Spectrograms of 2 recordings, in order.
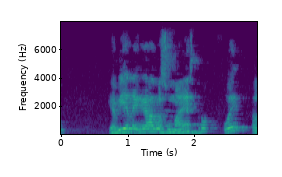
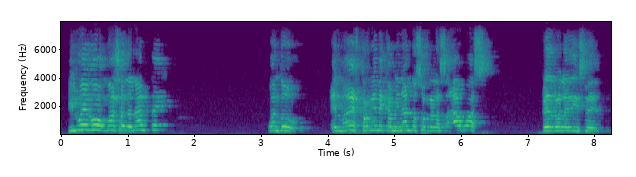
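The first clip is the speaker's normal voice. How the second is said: loud, high sermon delivery; fervent preacher; preaching at full force; 7 semitones higher, 7 dB louder than usual. Acted. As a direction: drive the story home from the pulpit.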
